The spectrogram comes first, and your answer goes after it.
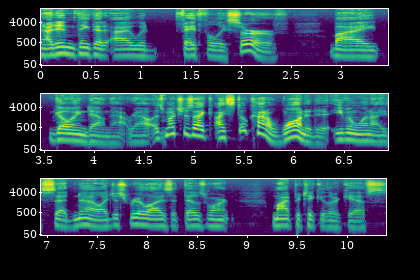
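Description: A man with a Texan accent talks at a moderate pace, his medium pitch showing ordinary pitch variation, in a very clean recording with a silent background. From Texas, Houston area (Fort Bend County). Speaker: attorney and judicial candidate. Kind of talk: interview. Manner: halting.

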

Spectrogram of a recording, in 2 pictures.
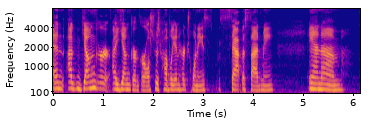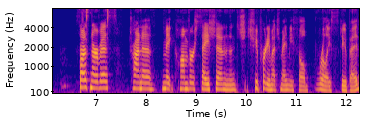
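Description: A woman with a Southern US accent speaks at medium pitch in a bright, sharp tone, with ordinary pitch variation and a moderate pace. The recording is very clean with a silent background. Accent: Southern twang. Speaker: radio co-host. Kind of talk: casual chat. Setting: radio studio.

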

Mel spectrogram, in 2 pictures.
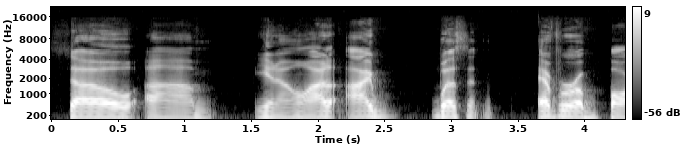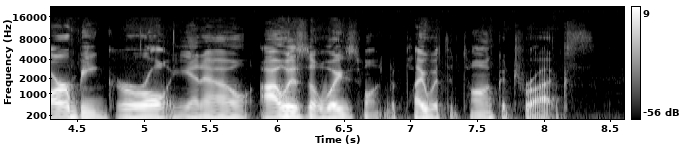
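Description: A woman's very deep, low voice in a slight Southern US accent, monotone and flat in intonation, at a fairly slow pace, on a very clean recording with a silent background. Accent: slight Southern twang. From Arkansas. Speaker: logistics business owner, author. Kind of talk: radio interview. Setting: radio studio. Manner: halting, many fillers.

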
